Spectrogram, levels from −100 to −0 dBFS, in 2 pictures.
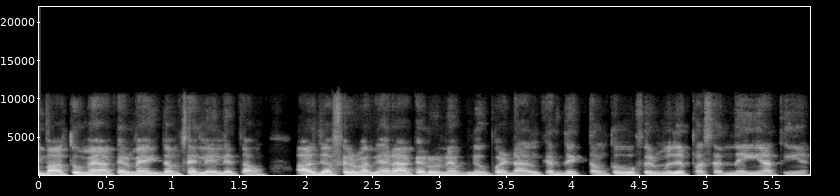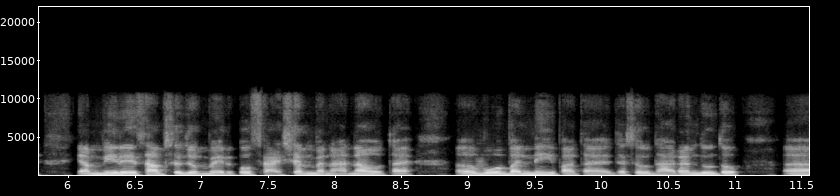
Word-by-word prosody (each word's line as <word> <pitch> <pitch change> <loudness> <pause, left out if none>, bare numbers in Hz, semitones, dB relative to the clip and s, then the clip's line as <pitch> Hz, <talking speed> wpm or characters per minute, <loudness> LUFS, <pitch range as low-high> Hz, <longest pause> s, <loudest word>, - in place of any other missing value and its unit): बातों 130 0 +3
में 140 - +4
आकर 130 0 +2
मैं 130 0 +3
एकदम 125 +1 0
से 135 +2 +2
ले 120 -2 +2
लेता 115 0 0
हूँ। 115 0 -6 0.2
और 135 +1 +5
जब 140 0 +3
फिर 140 +3 +1
मैं 140 0 +2
घर 125 0 +2
आकर 130 +1 +2
उन्हें 130 0 0
अपने 125 +1 -3
ऊपर 125 +1 -1
डाल 115 0 -1
कर 130 - -3
देखता 125 +2 -3
हूँ, 135 - -5
तो 135 - -2
वो 130 - +2
फिर 130 - 0
मुझे 130 +2 +1
पसंद 120 0 -5
नहीं 125 0 -2
आती 115 0 -5
हैं 115 0 -12 0.3
या 135 - +2
मेरे 130 +3 +3
हिसाब 130 -2 +3
से 130 - 0
जो 130 0 +1
मेरे 115 -1 -3
को 135 - 0
फैशन 125 +4 -3
बनाना 115 +3 -2
होता 125 -4 0
है - - -3 0.4
अ, - - -4
वो 140 +2 +3
बन 135 -2 +3
नहीं 130 -1 +1
पाता 110 0 -4
है, 110 -1 -6
जैसे 120 +4 -4
उदाहरण 120 +2 -1
दूँ 130 -1 +3
तो 150 - +4 0.4
अ, 125 - -3
125 Hz, 270 wpm, -24 LUFS, 120-135 Hz, 0.4 s, और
